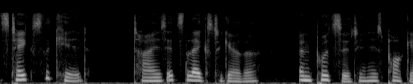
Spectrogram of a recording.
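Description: From 2.09 s to 3.56 s the speech drops abruptly in both speed and pitch, running about 6% slow and roughly a semitone (110 cents) flat, then snaps back to normal. This is a drift correction step, likely from clock-matching software resampling in a single jump to refill its buffer. Unlike wow or flutter, the shift doesn't waver or glide. It holds steady and flips cleanly at both edges.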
